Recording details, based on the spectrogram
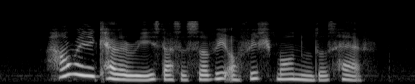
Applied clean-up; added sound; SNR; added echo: none; none; none; none.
